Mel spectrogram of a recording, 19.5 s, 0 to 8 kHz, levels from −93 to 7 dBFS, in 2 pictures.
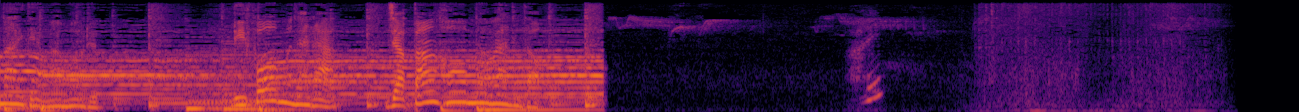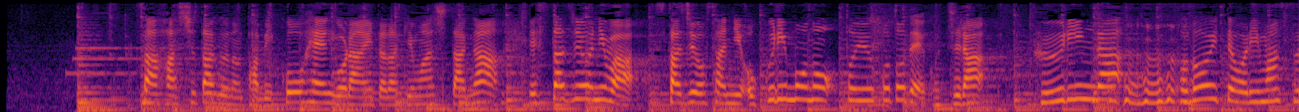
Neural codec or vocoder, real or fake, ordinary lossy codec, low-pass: none; real; none; 7.2 kHz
